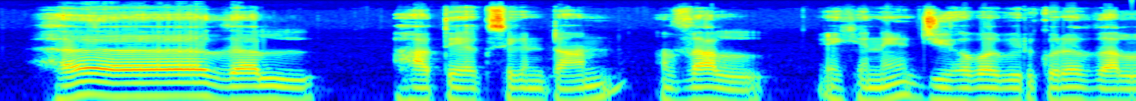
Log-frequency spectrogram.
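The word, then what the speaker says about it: جوع: হবে বলতে হবে জু শেষে আইনের উচ্চারণ হবে হাতে এক সেকেন্ড মানাহুম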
